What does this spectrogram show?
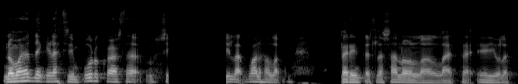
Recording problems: audio freezing; at 1.5 s for 0.5 s

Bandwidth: 15 kHz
